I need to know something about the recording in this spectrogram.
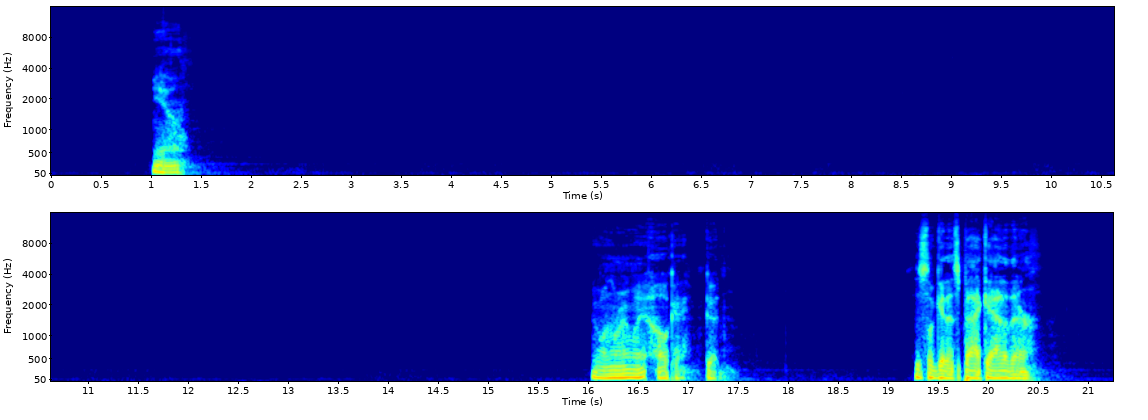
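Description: A man speaks briefly and calmly into a microphone, close by.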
